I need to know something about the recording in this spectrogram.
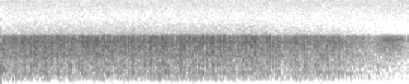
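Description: Steady hiss of an open space-to-ground voice link, with a faint steady hum under it, while the answer from the space station is awaited. The hiss fades and cuts off at the end.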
